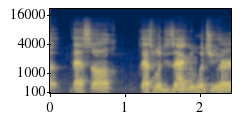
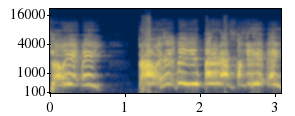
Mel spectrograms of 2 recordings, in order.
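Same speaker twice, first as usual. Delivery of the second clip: acted, shrill, very high-pitched raised screaming; 5 dB louder than usual. Retelling what she screamed on a live: imitating someone screaming. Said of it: "But she's screaming".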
